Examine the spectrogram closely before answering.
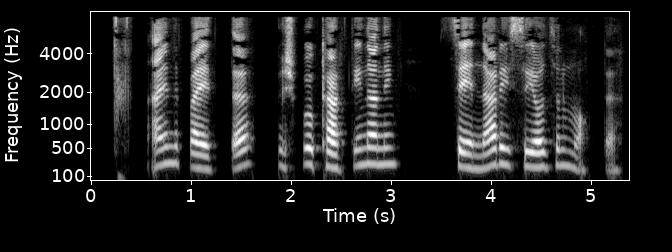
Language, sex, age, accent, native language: Uzbek, female, 25-34, Namangan, Uzbek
